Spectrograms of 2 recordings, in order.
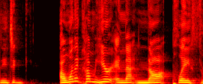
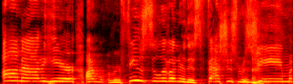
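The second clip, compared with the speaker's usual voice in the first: put-on teenage girl voice, higher; 9 semitones higher than usual. Acting out a sixteen-year-old telling her parents she's leaving: imitating a sixteen-year-old girl. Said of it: "that sixteen-year-old that's, like, telling her parents".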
